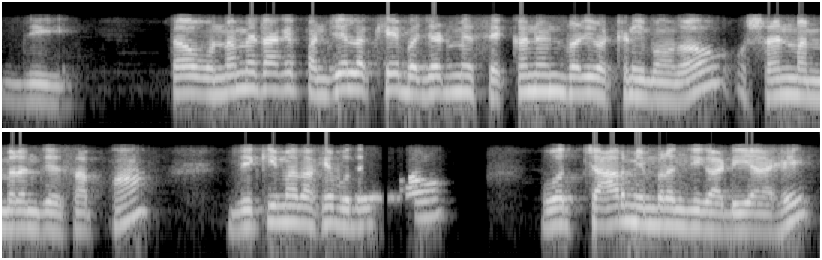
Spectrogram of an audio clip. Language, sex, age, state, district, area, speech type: Sindhi, male, 30-45, Gujarat, Surat, urban, conversation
